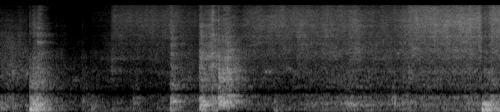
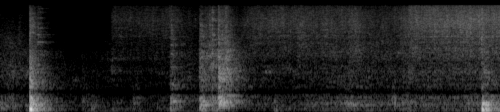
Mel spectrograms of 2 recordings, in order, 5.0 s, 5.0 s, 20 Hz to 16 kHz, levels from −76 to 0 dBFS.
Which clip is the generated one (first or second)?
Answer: first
